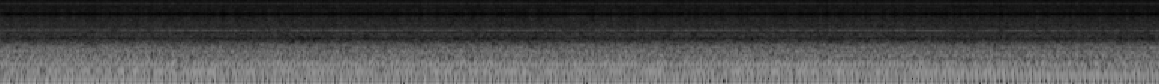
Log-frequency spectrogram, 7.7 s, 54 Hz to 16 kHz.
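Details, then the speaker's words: 1999 Nissan Maxima just after bank 1 and 2 ignition coil pack replacement, battery reconnected: cold engine starts right up and idles with a low steady rumble, idle dropping as it warms, no skips or misfire. "sure our idol starts to drop well i'd be honest i don't feel any missing right now starting to come down from cold"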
